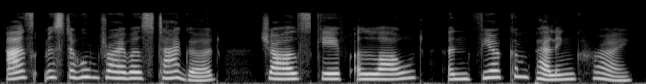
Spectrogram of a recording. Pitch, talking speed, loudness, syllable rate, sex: 265 Hz, 110 wpm, -17 LUFS, 3.5 syllables/s, female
